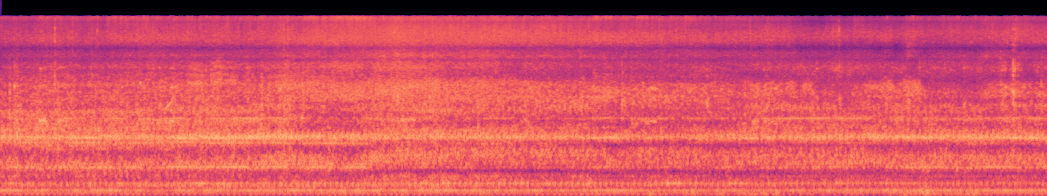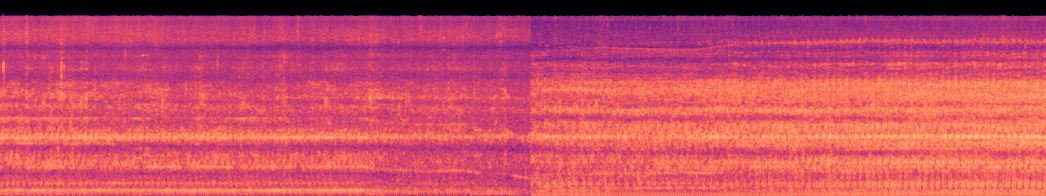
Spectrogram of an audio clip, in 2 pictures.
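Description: A John Deere tractor's diesel engine running steadily under load as it pulls a seed drill, with a steady whine through it. The sound changes abruptly about three-quarters of the way through, then carries on.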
